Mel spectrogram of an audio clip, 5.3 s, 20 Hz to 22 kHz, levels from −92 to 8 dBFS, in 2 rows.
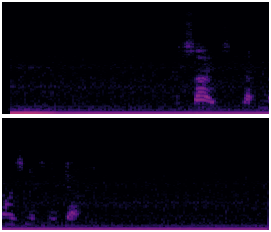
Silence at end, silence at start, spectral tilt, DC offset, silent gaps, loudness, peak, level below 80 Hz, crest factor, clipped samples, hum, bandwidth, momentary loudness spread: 0 s; 0.05 s; -6 dB/octave; under 0.1%; none; -58 LUFS; -40 dBFS; -54 dBFS; 14 dB; under 0.1%; 60 Hz at -55 dBFS; 16 kHz; 9 LU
